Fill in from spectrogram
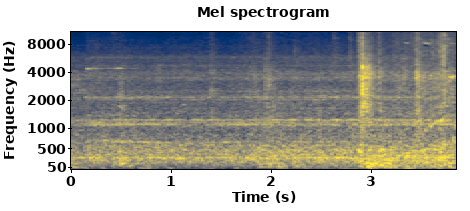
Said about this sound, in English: This is a Queensbound F local train. The next stop is 4750th Street, Rockefeller Center. Stand clear of the closing doors, please.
